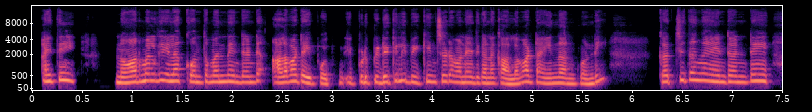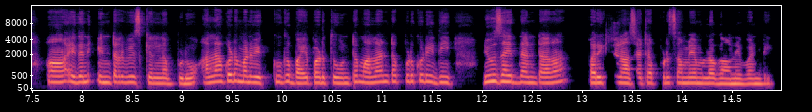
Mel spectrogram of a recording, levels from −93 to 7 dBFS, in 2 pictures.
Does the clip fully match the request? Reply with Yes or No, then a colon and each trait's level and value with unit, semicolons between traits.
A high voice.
Yes: high, 240 Hz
